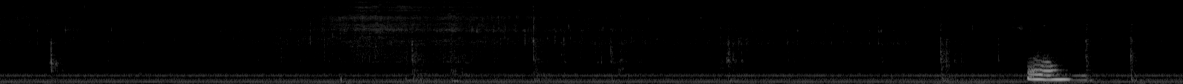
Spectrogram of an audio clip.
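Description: Ravioli frying in a pan of oil give a steady low sizzle and bubbling under a mains hum, with a brief louder crackle near the end as more pieces go in; a voice speaks a single word.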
